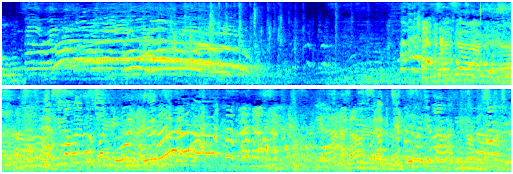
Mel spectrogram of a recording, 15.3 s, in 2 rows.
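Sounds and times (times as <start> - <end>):
large crowd cheering and shouting in played video: 0.2 - 3.8
laughter: 4.1 - 15.1.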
